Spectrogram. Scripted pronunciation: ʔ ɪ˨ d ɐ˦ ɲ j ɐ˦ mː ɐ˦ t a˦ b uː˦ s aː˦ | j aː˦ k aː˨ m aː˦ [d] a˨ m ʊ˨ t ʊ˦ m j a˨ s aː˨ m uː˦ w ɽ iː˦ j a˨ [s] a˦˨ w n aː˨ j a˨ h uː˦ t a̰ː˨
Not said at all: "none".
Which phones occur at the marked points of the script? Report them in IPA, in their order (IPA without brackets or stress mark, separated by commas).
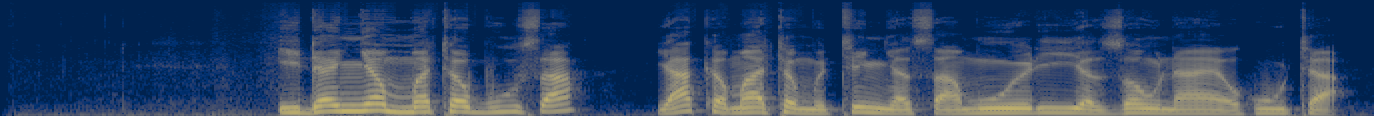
t, z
